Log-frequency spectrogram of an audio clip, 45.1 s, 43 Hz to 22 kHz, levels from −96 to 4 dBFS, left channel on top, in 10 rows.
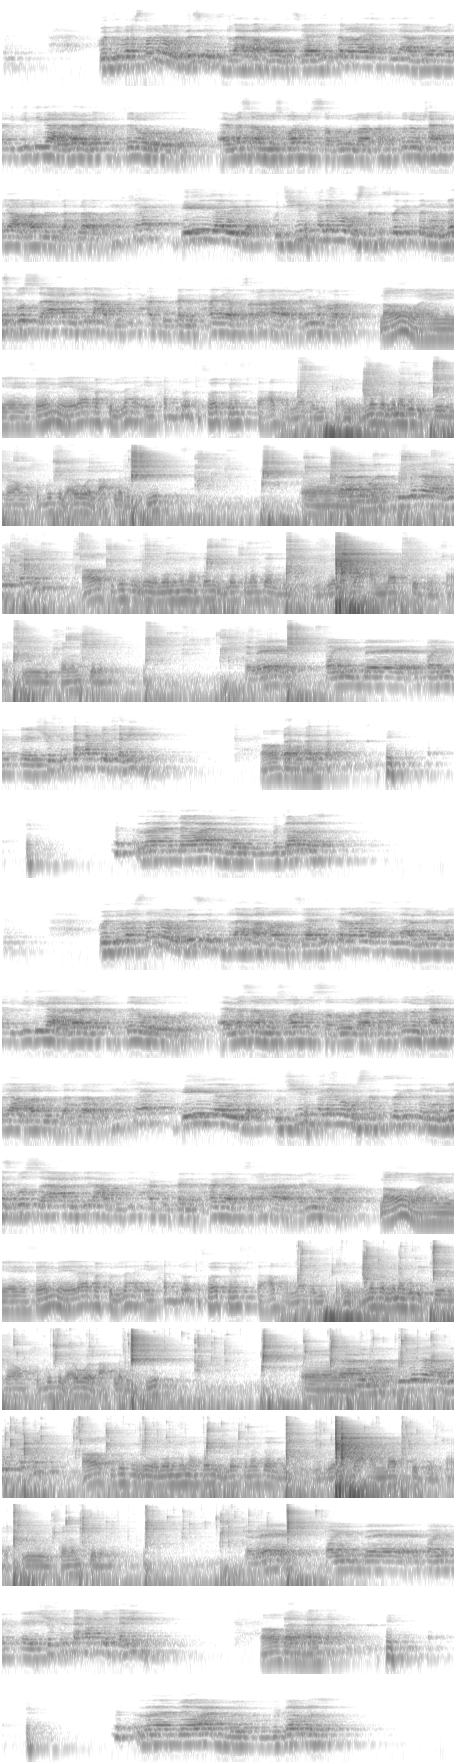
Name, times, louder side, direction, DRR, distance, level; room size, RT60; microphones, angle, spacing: voice 1, 0.5-6.4 6.7-17.0 25.9-27.6 34.1-34.6 34.9-37.6 38.5-38.6 39.0-39.5 41.8-44.0, left 1 dB, 30° left, -2 dB, 2.9 m, -50 dB
voice 2, 17.3-24.2 25.6-26.1 27.9-32.8 38.7-39.3 40.0-40.1 40.9-41.1, equal, 5° right, 1 dB, 0.5 m, -53 dB
sound 1, 20.8-34.9, right 4 dB, 75° right, 1.8 m, -46 dB
20.5 x 7.9 x 4.2 m, 1.1 s
head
